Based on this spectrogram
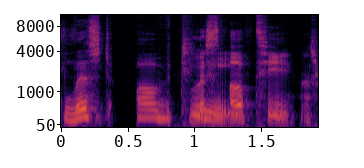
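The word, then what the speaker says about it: List<T>: to point out this right here list it's pronounced list of tea list of tea that's right right now the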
